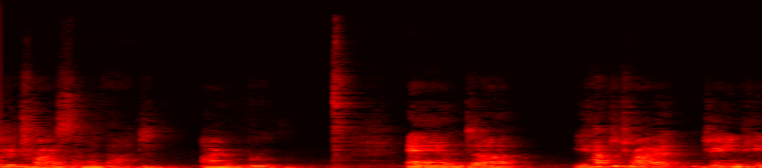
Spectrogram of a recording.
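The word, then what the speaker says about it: Irn-Bru: Iron Brew. You say it like an Iron and brew like a brew.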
